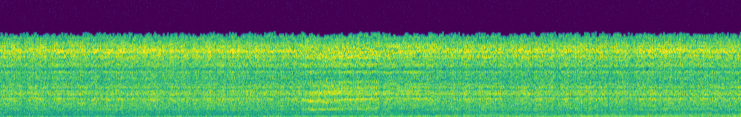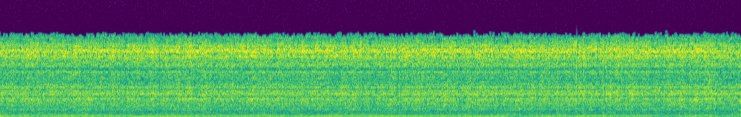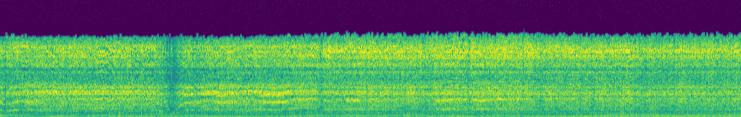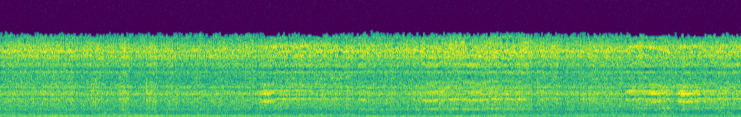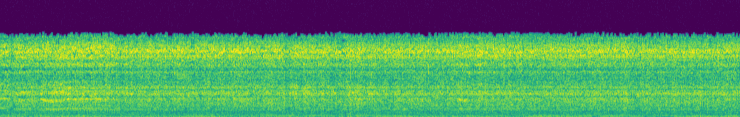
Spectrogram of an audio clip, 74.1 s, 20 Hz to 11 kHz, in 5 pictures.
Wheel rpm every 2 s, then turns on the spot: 230, 230, 230, 220, 230, 230, 240, 230, 230, 230, 230, 230, 230, 230, 230, 190, 150, 190, 230, 230, 230, 230, 240, 240, 240, 230, 230, 230, 230, 230, 230, 230, 230, 230, 230, 230, 230.
none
